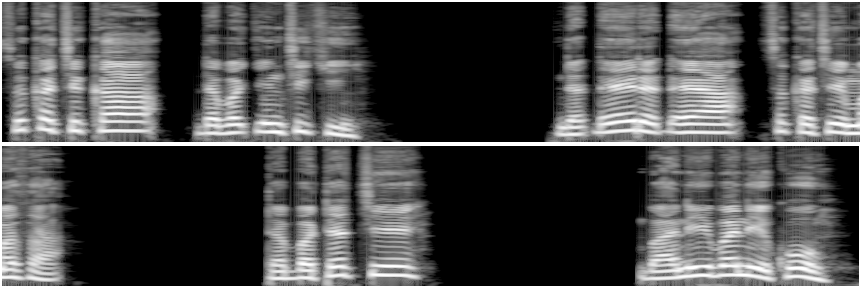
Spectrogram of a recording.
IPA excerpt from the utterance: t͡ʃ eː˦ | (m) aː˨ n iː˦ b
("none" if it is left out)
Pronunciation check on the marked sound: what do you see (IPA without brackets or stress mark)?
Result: b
